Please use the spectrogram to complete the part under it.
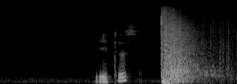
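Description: A pistol fires a few sharp shots.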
